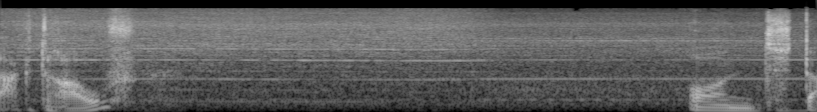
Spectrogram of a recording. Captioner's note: whirring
